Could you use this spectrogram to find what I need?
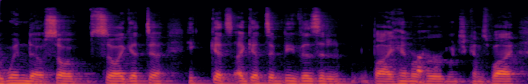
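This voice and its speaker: A man's dark, mellow tone at a moderate pace. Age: 60s. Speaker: regenerative agriculture entrepreneur and activist. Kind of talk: interview. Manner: halting, many repetitions and fillers.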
